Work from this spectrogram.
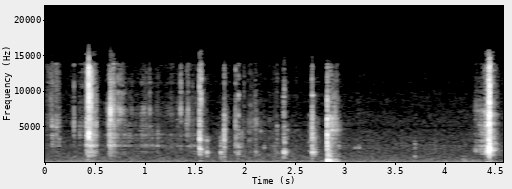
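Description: A metal box-cutter blade slices curls off a solid amber translucent glycerin soap with gold glitter, held in a hand with long dark nails. Crisp, bright scraping cuts come in short bursts with quiet gaps between, the loudest near the start and end.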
